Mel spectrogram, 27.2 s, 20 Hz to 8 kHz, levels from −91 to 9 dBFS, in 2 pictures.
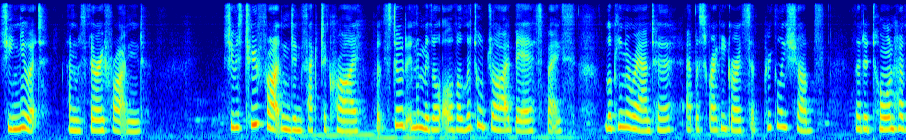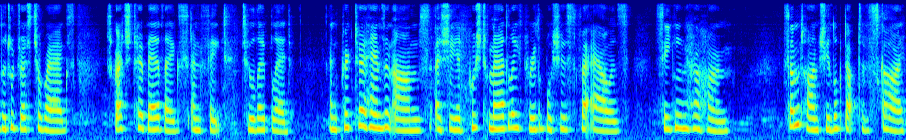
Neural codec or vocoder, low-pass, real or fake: codec, 44.1 kHz, 7.8 kbps, Pupu-Codec; 7.2 kHz; fake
